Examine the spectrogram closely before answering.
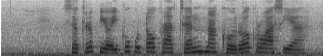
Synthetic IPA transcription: sa̤ɡ̥ɾəpjɔikukuʈɔkəɾad̥ʒ̥a̤nːaɡ̥ɔ̤ɾɔkɾoasia

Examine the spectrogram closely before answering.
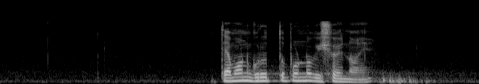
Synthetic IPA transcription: t̪ɛmonɡuɾut̪ːopuɾnobiʃɔenɔe

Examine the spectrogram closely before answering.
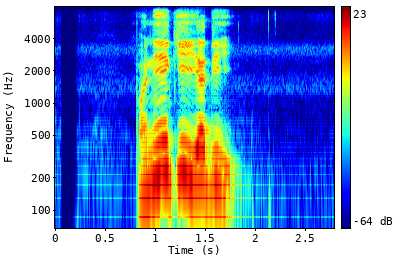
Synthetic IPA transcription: bʱʌnek̬ijʌd̪i

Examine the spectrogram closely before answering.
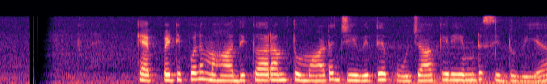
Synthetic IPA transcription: kæpːeʈipuləmɐɦaːd̪ikaːɾamt̪umaːʈəd͡ʒiːʋit̪ejəpuːd͡ʒaːkiɾiːməʈəsid̪uʋijə

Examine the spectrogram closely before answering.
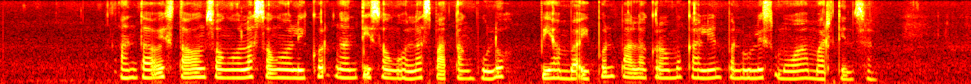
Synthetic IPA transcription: ʔant̪awɪst̪aʊnsɔŋolasːɔŋɔlikʊrŋant̪isɔŋolaspa̰t̪aŋpulʊh | piamba̰ʔipʊnpalakɾɔmɔkalijanpənulɪsmoamart̪ɪnsən

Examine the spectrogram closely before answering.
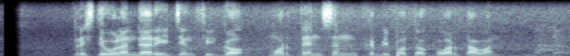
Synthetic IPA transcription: rɛst̪iwulandaɾid͡ʒɨŋfiɡɔmɔrt̪ɛnsənkɨrdipɔt̪ɔkuwart̪awan

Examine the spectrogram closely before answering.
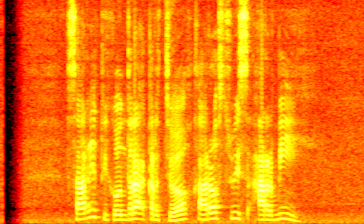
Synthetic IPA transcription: saɾid̪̥i̤kont̪ɾaʔkərd̥ʒ̥ɔ̤kaɾoswɪsarmi

